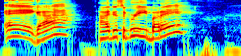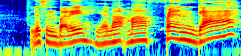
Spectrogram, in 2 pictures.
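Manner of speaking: exaggerated Canadian accent, passive-aggressive buddy voice; mock Canadian politeness. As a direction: lampoon a Canadian arguing politely but angrily. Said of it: "Canadian politics is".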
